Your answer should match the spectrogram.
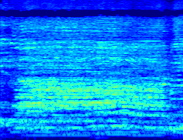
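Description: Choir singing in parts, holding long sustained notes; a short break at the very start before a new phrase begins.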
